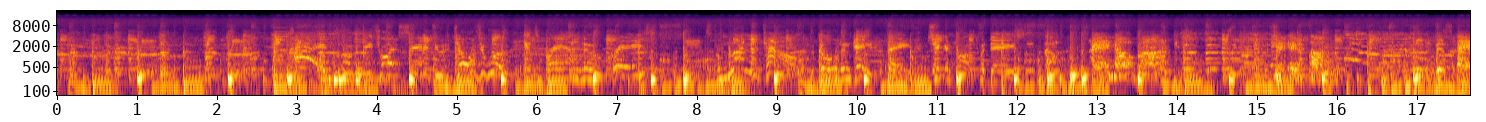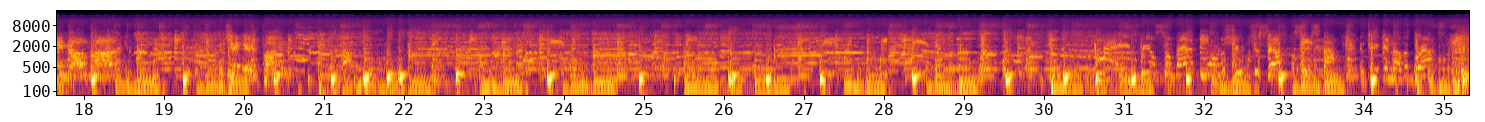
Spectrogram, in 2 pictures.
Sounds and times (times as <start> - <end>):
Funk: 0.0 - 35.3.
